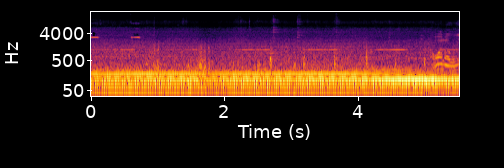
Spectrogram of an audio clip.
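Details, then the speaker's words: Used excavator with its worn track lifted off the ground and running: steady low engine drone with even track clatter about two hundred a minute, nothing harsh; sounds acceptable, and the earlier noise was thought to come from the gravel. "for how nasty it sounds I guess it it actually sounds okay I'm not too worried about that"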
